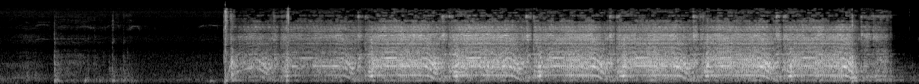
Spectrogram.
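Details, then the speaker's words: 1958 Plymouth engine, rebuilt 1968, compression test on cylinder 5: steady, even starter cranking at about 200 beats a minute; reads 125, acceptable compression. "$125, that's acceptable."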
